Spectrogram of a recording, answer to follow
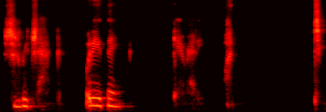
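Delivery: hushed secret whisper. Acted. Whispered suspense to children.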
